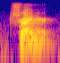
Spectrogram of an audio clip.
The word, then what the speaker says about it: Schreiner: Is it Scheinert or Scheinert? Schreiner, okay. Who is the district judge, second judicial court from the Family Division, Department 14 in Washoe County.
